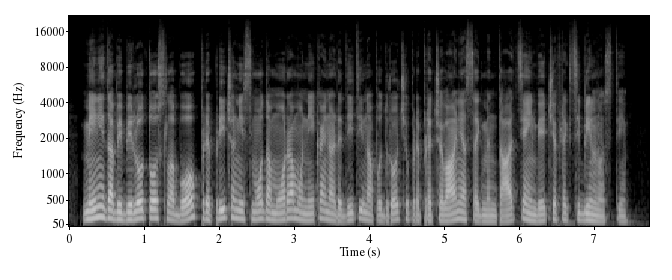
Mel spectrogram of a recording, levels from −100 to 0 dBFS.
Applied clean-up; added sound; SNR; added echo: none; none; none; none.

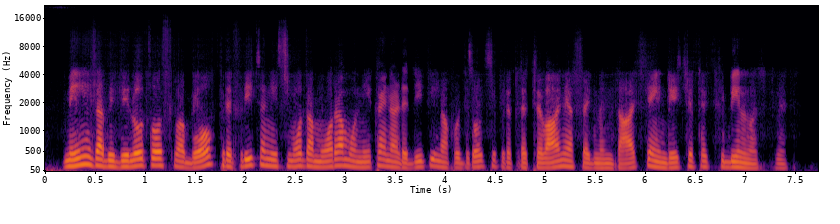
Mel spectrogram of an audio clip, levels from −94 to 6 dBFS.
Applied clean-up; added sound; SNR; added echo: neural mask model DeepFilterNet 3.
